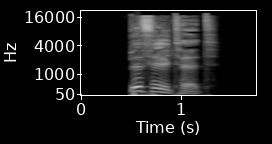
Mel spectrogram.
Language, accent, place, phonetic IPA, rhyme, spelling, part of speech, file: German, Germany, Berlin, [ˈbʏfl̩tət], -ʏfl̩tət, büffeltet, verb, De-büffeltet.ogg
- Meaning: inflection of büffeln: 1. second-person plural preterite 2. second-person plural subjunctive II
